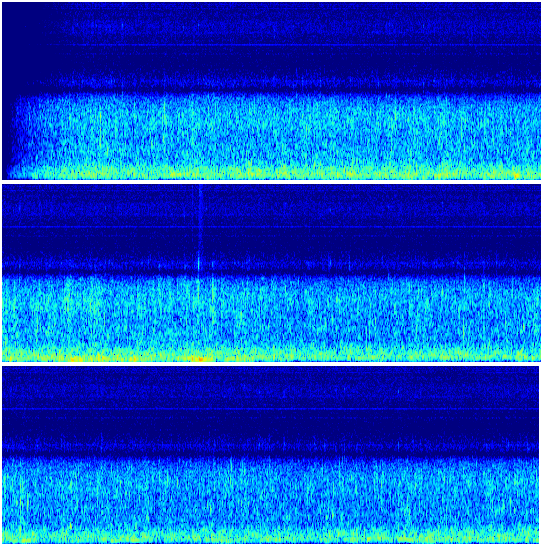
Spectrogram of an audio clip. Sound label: Under water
